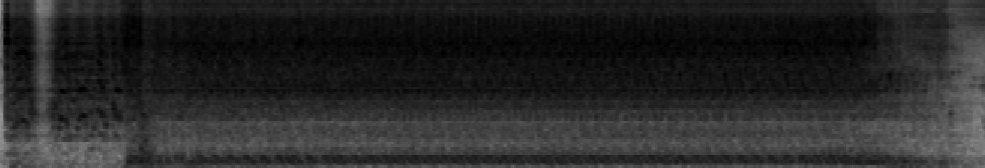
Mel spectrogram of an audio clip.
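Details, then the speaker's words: Engine first start after ignition box rewiring: fires and settles into fast idle with light ticking over exhaust rumble; owner hopes lifters quiet down, suspected lack of oil to lifters on start. "Well, hopefully the lifters quiet up cuz that sounded like it wasn't getting any earl"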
